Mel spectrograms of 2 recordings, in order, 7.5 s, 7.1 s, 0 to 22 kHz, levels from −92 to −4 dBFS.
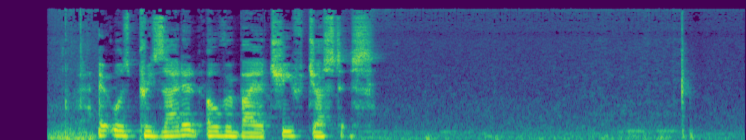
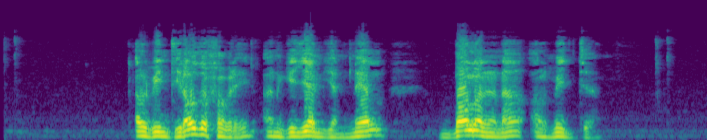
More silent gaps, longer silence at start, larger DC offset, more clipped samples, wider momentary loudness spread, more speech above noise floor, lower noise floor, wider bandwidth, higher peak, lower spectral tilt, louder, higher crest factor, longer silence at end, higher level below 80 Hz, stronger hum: neither; second, 0.5 s vs 1.35 s; neither; neither; first, 23 LU vs 14 LU; second, 29 dB vs 49 dB; second, -42 dBFS vs -61 dBFS; first, 17 kHz vs 8.2 kHz; about the same, 0 dBFS vs 0 dBFS; second, -4.5 dB/octave vs -6.5 dB/octave; about the same, -14 LUFS vs -13 LUFS; about the same, 16 dB vs 14 dB; second, 0.5 s vs 1.15 s; about the same, -36 dBFS vs -40 dBFS; neither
